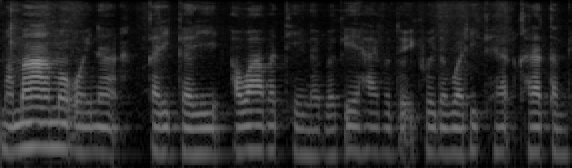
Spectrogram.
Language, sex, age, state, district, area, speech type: Manipuri, female, 45-60, Manipur, Tengnoupal, rural, spontaneous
